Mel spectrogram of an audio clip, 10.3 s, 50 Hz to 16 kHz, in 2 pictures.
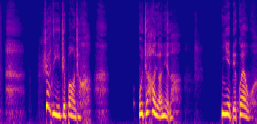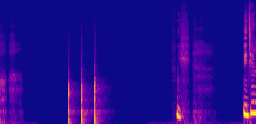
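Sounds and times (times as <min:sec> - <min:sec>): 
speech: 0:01.0 - 0:01.9, 0:02.8 - 0:03.7, 0:04.4 - 0:05.4, 0:08.7 - 0:09.2, 0:10.0 - 0:10.2
knocking on a door from outside: 0:06.5 - 0:07.3.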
